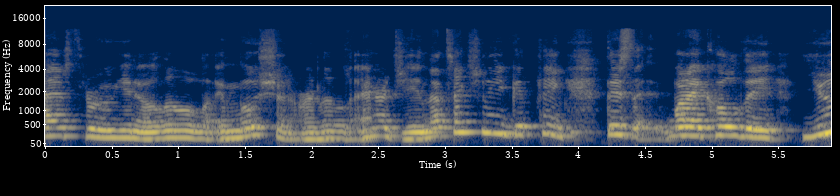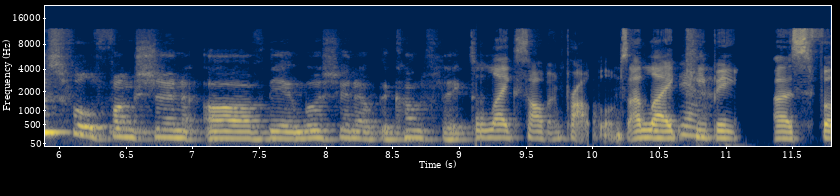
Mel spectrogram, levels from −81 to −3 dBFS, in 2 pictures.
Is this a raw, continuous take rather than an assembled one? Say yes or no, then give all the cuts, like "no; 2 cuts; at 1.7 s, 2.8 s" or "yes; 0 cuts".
no; 1 cut; at 9.1 s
